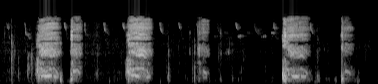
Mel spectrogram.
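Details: Coughing attack from the lungs while walking outdoors, near the end of a walk; the person kept walking although attacks usually force them to stop and sit or kneel. Repeated forceful, harsh coughs in clusters with strained catches of breath between.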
